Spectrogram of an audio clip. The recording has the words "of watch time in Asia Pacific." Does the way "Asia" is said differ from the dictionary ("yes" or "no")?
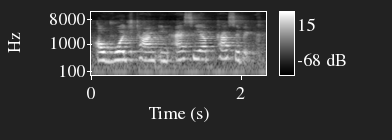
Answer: yes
